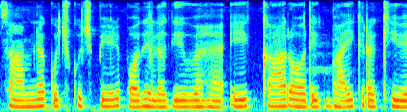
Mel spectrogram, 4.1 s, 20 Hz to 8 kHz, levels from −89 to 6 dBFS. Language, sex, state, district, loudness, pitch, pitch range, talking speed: Hindi, female, Jharkhand, Ranchi, -17 LUFS, 175 Hz, 170-180 Hz, 220 wpm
